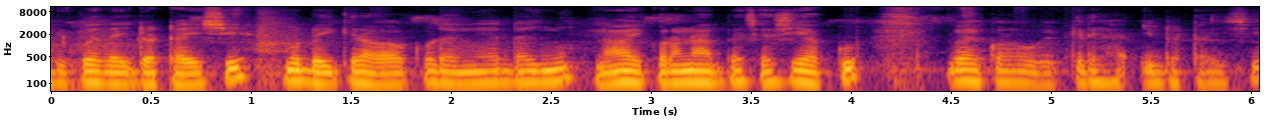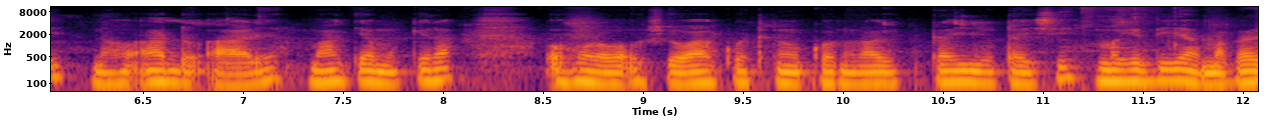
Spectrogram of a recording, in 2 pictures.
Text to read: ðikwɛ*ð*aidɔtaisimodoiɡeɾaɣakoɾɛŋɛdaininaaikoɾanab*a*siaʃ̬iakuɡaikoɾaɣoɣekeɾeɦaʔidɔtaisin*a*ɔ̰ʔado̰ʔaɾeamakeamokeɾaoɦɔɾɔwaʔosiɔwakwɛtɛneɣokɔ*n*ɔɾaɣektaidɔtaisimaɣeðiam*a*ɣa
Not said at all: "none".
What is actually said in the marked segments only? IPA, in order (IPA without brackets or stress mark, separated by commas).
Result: ð, ɛ, a, n, a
